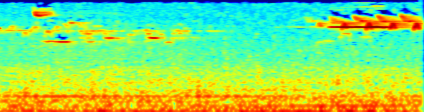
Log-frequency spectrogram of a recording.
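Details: Oriental white-eye in a lure recording made for bird keepers: faint, thin, high twittering chirps at the start, then a louder quick burst of high chirps near the end, over a low steady background hum.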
